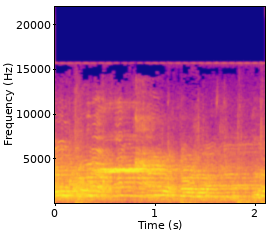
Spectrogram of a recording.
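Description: Many voices of players and spectators talking and calling out in an echoing gymnasium, over a run of dull thuds about every half second, like a ball being bounced on the hardwood floor.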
